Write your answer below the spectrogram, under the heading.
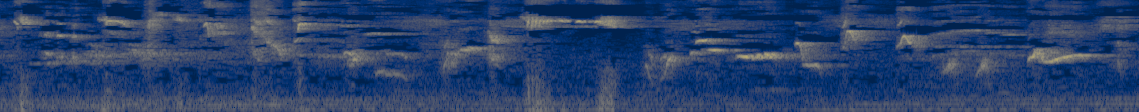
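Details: Orange-headed thrush, recording used as a lure to prompt silent birds to sing, singing a rich, rapid medley of clear whistles, chirps and slurred notes, high-pitched and varied, with almost no pause between phrases.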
